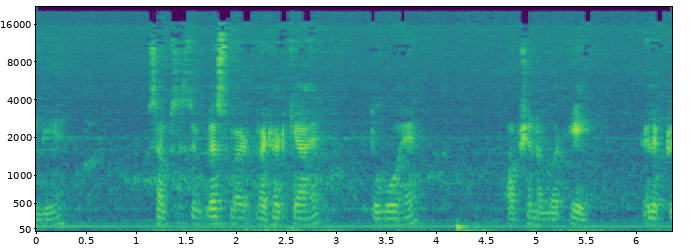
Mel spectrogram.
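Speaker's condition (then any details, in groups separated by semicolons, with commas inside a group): No condition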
